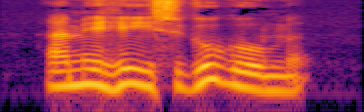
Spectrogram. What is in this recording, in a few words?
Kabyle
